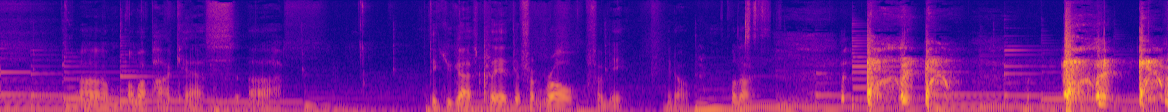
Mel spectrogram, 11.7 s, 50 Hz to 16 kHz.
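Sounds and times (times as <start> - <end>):
speech: 0.8 - 3.1, 4.3 - 9.2
harsh coughs from someone with a scratchy throat: 8.4 - 9.6, 10.6 - 11.6
throat clearing: 8.4 - 9.6, 10.6 - 11.6.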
